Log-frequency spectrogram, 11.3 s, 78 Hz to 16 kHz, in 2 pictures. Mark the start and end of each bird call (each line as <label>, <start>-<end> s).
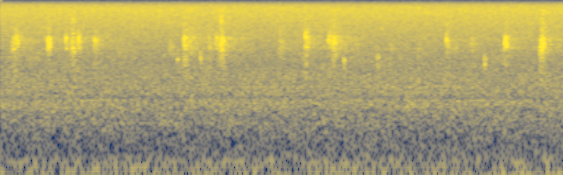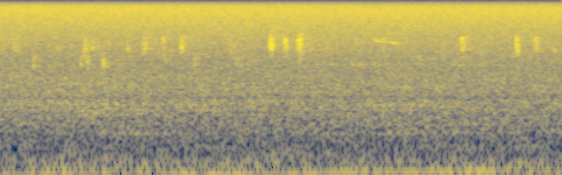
Red-winged Blackbird (Agelaius phoeniceus), 0.0-10.9 s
